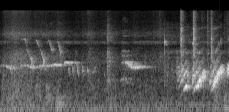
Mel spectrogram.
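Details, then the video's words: White-rumped shama lure song to stimulate mating: a series of fluty whistled notes steps along evenly, then turns into a rapid scratchy trill of bright notes at the end. "Suara pancingan murai agar Birahi Kawin"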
